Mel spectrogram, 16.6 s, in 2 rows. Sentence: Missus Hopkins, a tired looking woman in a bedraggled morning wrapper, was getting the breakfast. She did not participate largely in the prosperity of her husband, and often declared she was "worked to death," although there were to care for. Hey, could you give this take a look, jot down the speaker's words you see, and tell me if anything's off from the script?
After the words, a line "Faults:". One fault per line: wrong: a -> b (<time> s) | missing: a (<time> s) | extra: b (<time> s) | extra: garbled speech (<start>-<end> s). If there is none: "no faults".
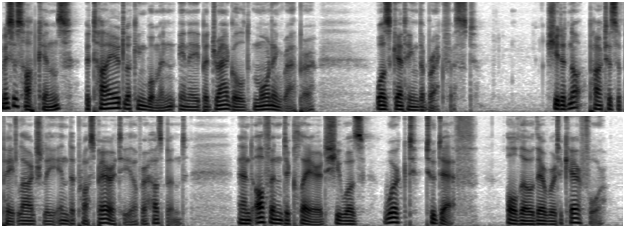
Missus Hopkins, a tired looking woman in a bedraggled morning wrapper, was getting the breakfast. She did not participate largely in the prosperity of her husband, and often declared she was "worked to death," although there were to care for.
Faults:
no faults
